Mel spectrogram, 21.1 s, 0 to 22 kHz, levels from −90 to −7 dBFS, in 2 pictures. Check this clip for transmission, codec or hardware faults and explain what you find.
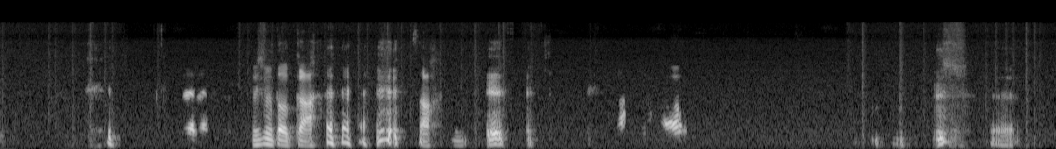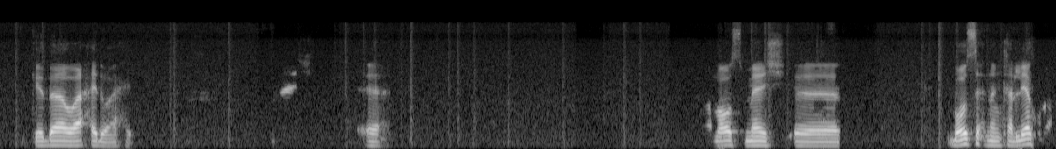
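Two echo-canceller faults are present, one recurring and one isolated.

Speech suppressed in double talk occurs seven times: 1.77–2.32 s, 5.46–7.23 s, 7.84–8.15 s, 13.25–13.72 s, 17.35–17.75 s, 18.94–19.28 s, and 20.91 s to the end of the clip. In each window the near-end speech sinks sharply, typically by around 30 dB and by as much as about 35 dB. The likely cause is far-end audio arriving while the local talker was speaking. The canceller could not tell the talker apart from loudspeaker echo, so it attenuated both.

Background gated by the echo canceller appears once, at 16.51–16.62 s. The room tone drops by about 9 dB for roughly a tenth of a second and then returns. Loudspeaker output triggered heavy microphone attenuation, and releasing it brought the background back. The result is a short dip in the ambience.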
